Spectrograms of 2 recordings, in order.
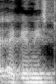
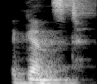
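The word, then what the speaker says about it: against: এগেস্ট India এরকম করে ঠিক আছে তো এটা এগেস্ট বলব না আমরা এটার সঠিক উচ্চারণ হচ্ছে এগেন্স্ট এগেন্স্ট এগেন্স্ট নট এগেস্ট এগেন্স্ট number সেইযে লিখে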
